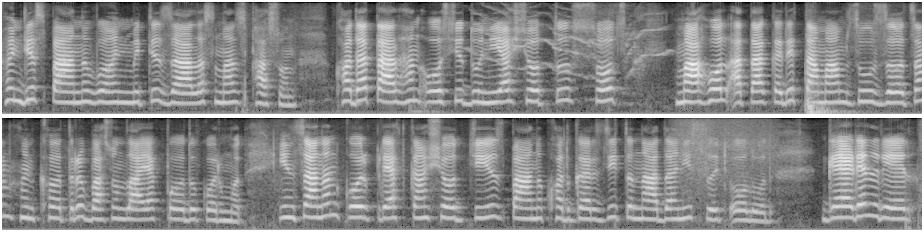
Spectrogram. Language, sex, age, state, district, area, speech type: Kashmiri, female, 30-45, Jammu and Kashmir, Kulgam, rural, spontaneous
